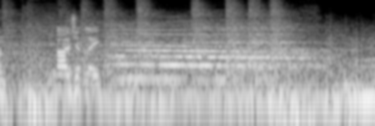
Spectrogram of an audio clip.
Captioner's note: sirens wail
